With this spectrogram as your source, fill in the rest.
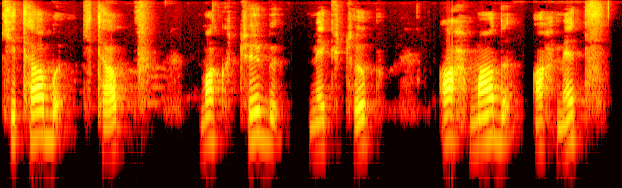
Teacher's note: Arapça kelimelerin sonunda b c d ünsüzleri yoktur değerli arkadaşlar Türkçede p ç t şeklinde söylenmiştir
